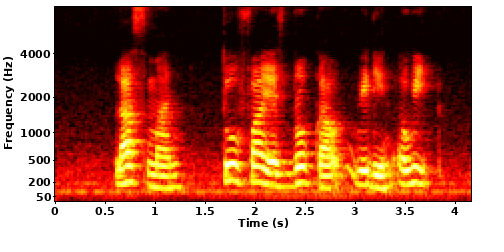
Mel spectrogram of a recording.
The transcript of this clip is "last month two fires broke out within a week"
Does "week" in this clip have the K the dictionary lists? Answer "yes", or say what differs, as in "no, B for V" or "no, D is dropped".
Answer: yes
